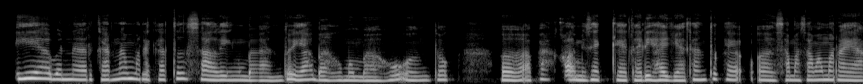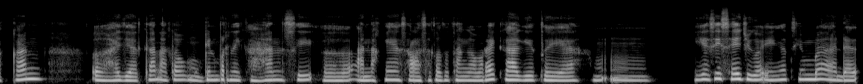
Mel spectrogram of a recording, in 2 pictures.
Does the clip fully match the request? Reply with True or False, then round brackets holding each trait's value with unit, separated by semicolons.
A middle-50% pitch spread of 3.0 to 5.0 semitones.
False (2.6 semitones)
